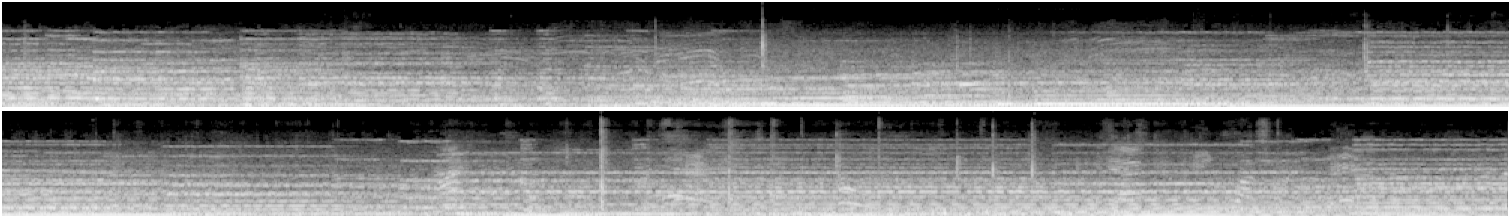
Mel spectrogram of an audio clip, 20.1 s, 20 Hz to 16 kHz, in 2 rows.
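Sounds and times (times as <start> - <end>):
organ playing sustained chords: 0.0 - 20.0.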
